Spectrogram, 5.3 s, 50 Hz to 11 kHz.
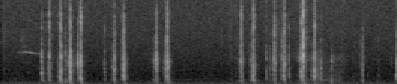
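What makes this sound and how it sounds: Long dark-polished nails and fingertips type on a full-size plastic RGB backlit computer keyboard with black keycaps and a rainbow backlight, pressing and clicking the keys. About 19 short, sharp, bright clicks and taps come in uneven bursts, each dying away almost instantly over a faint steady low hum.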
